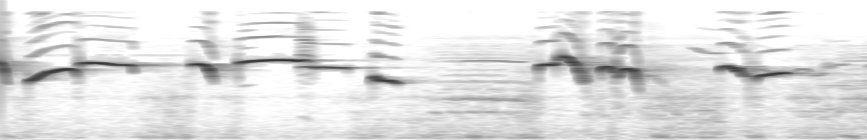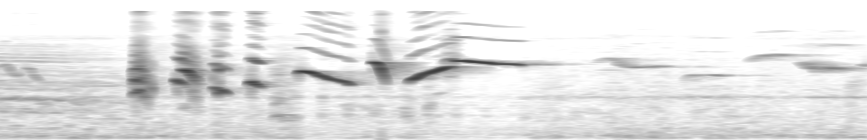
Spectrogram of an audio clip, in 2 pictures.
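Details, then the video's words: Oriental magpie-robin song meant to provoke silent, sluggish birds into full loud song. Bright whistled notes and quick slurs mix with sharp, scratchy chips, delivered in lively uneven phrases that fade toward the end. "PANCINGAN KACER LELET BISU | PASTI AKAN IKUT GACOR NGEPLONG GACOR"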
